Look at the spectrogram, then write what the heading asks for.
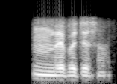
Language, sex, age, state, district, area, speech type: Telugu, male, 18-30, Telangana, Sangareddy, urban, conversation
